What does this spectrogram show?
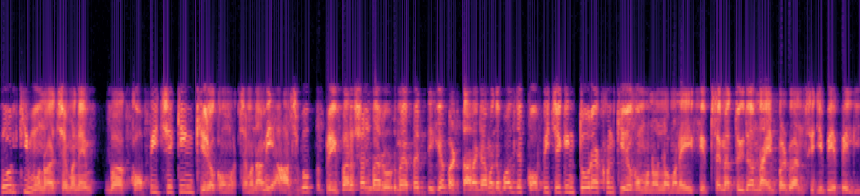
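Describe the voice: A man at a very fast pace, fairly high-pitched, with lively intonation and few pauses.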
